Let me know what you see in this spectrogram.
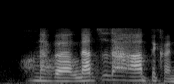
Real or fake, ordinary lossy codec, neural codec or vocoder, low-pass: fake; none; codec, 16 kHz, about 1 kbps, DyCAST, with the encoder's durations; 5.4 kHz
